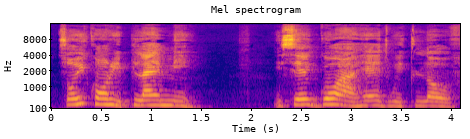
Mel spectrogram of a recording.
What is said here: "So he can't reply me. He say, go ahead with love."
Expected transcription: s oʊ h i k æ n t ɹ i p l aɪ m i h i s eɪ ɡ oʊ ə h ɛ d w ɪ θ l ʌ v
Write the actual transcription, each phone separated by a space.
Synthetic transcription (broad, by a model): s oʊ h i k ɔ n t ɹ i p l aɪ m i i s eɪ ɡ oʊ ə h ɛ d w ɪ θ l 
